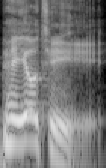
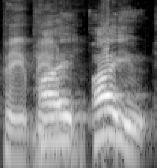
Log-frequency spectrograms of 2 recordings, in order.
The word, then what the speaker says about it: Paiute: Captain Peyote. Did I say it right? Paiute.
